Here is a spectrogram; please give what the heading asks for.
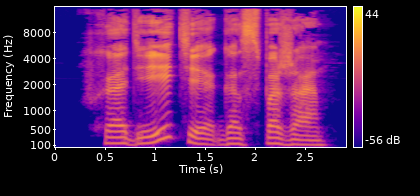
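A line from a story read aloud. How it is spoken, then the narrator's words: Grumble, heavy barbarian accent. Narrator (Russian): пробурчал Конан на герканском с ужасным варварским акцентом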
